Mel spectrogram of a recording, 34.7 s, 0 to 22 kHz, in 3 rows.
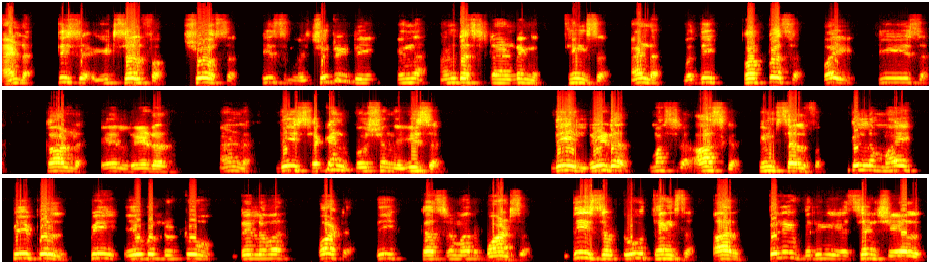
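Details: Adult man, a corporate strategist of 30+ years, with Parkinson's from 2022, diagnosed late, later ALS (motor neuron disease); mobility and speech very severely affected; slow speech with long pauses; dysarthria (ALS / motor neuron disease).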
